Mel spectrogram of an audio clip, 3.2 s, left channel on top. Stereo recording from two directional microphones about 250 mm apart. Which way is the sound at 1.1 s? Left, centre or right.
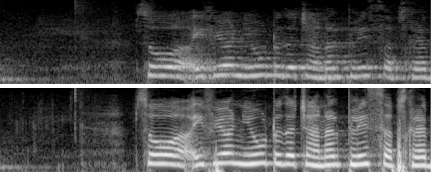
Right.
